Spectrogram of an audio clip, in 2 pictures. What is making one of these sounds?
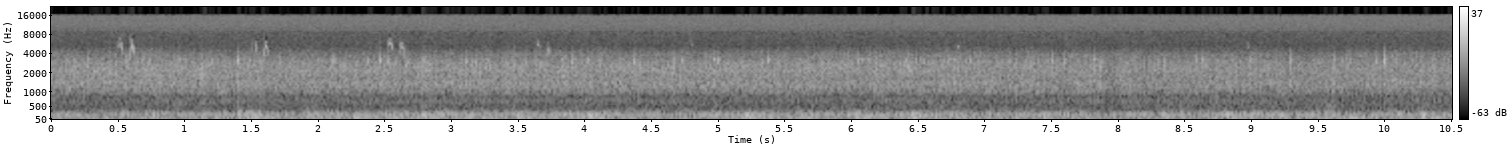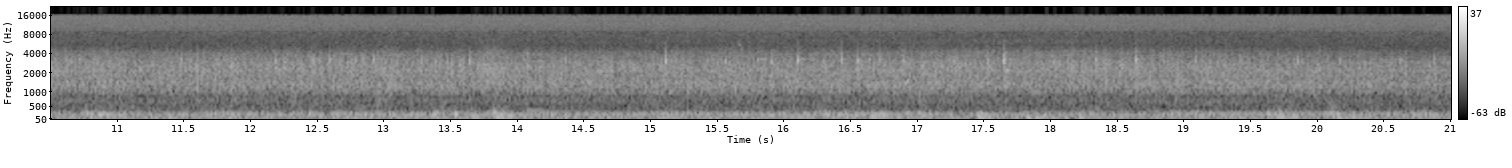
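A farm loader engine rumbles steadily outdoors.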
